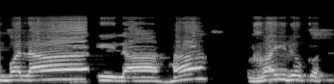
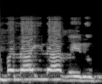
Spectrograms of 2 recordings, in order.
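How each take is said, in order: First: The 'h' sound in 'ilaha' is clearly said. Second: The 'h' sound in 'ilaha' is dropped. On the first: The speaker calls it right. "उसको मुकम्मल पढ़े" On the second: The speaker calls it wrong. "ये हा नहीं पढ़ते अक्सर नमाजी"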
